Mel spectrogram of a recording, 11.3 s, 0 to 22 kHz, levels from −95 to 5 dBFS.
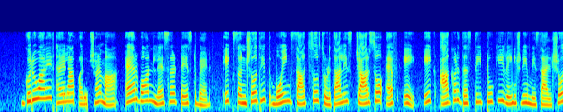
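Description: At 1.04 to 1.12 s the speech briefly jumbles: chunks out of order. A 40 ms chunk arrived one chunk late and played after the one meant to follow it, so nothing is lost but the sequence is scrambled.

Between 1.55 and 1.9 s the talker's level dips by about 10 dB, in pieces adding up to roughly a fifth of a second. This is likely speech suppressed in double talk, where the echo canceller, unable to tell this voice from loudspeaker echo while both sides spoke, turned everything down.

Inside that stretch, at 1.72 to 1.79 s, a faint second voice comes through some 20 dB below the speech, most likely the other side's voice leaking through from the loudspeaker because the echo canceller did not fully remove it.

At 10.24 to 10.32 s the same jumbled moment returns, again a 40 ms chunk played one chunk late.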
